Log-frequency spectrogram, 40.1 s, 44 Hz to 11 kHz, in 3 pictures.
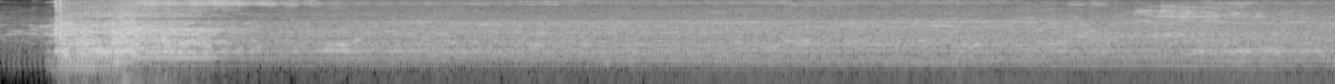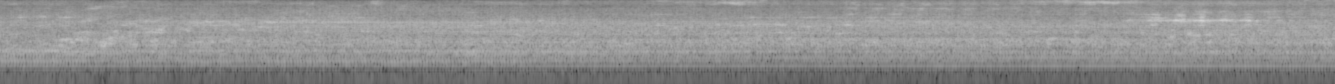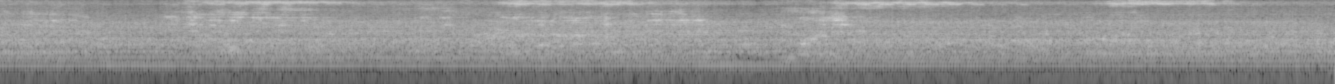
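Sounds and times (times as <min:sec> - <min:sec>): sawmill engine running: 0:00.2 - 0:40.0.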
